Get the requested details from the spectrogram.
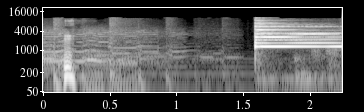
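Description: The Lemmings Gong is struck once, loudly, its bright metallic tone ringing out and sustaining after a quieter stretch with a brief muffled knock near the start.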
